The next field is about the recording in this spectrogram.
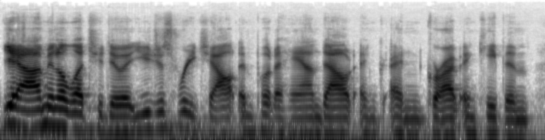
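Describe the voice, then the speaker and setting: Game master narrating with dramatic drawn-out pauses. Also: mid-range voice, steady tone, sharp tone, a little hiss or hum. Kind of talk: improvised narration of a tabletop game.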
